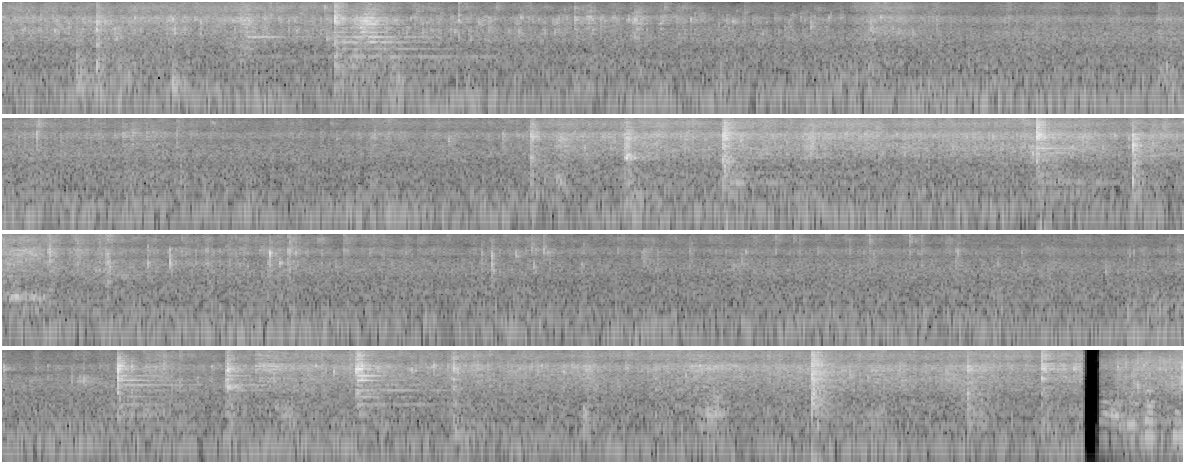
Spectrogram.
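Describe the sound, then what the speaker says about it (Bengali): Potatoes frying in oil, a continuous crackling sizzle with scattered sharp clicks and scrapes of a utensil turning them, steady and close throughout. "এই তেলে এবার আলুগুলো ভেজে নিচ্ছি"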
